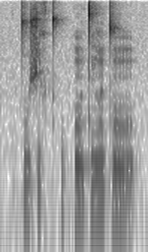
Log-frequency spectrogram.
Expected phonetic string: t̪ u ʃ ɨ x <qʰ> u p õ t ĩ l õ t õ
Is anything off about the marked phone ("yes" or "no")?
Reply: yes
